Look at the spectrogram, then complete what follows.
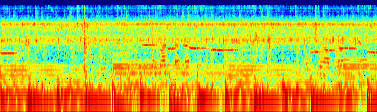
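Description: Steady sizzling of food frying in a pan, with a few clicks of a metal ladle stirring a steel pot of vegetable stew. Music with a repeating bass line and a gliding melody plays underneath.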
